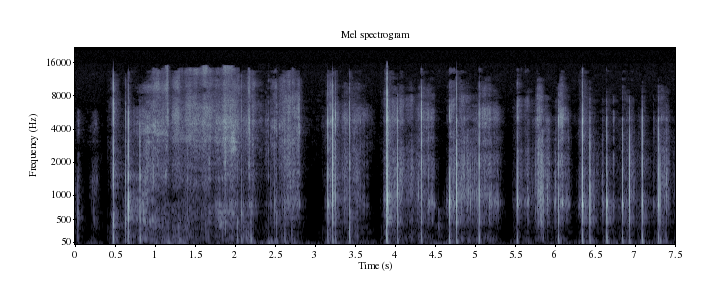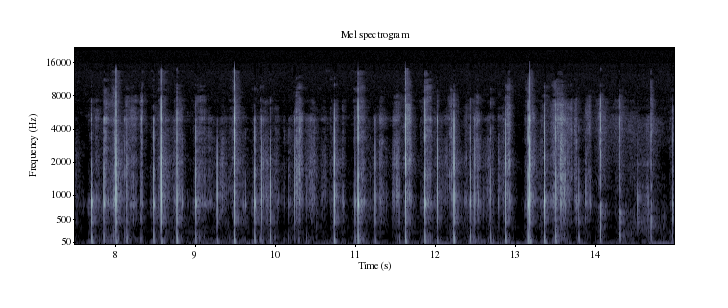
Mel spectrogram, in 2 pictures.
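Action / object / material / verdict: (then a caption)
tap / translucent plastic jar / plastic / none. Fingertips tap and scratch a medium, hollow, translucent frosted plastic jar that appears empty, close to the microphone. Rapid, sharp, clicky taps with almost no ring are heard, with dry, crinkly scratching between them. Each tap has a hollow midrange tone and a bright edge.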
